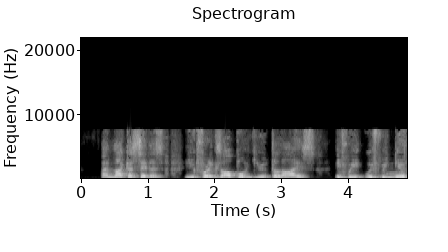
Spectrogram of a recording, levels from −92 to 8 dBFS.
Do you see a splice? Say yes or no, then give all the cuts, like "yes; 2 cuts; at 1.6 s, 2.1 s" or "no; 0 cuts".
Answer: yes; 1 cut; at 1.7 s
